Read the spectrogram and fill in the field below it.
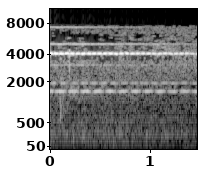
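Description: A telephone on a desk rings with a steady, high-pitched trilling tone that holds unbroken for the whole moment, fairly soft and with no voices over it.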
